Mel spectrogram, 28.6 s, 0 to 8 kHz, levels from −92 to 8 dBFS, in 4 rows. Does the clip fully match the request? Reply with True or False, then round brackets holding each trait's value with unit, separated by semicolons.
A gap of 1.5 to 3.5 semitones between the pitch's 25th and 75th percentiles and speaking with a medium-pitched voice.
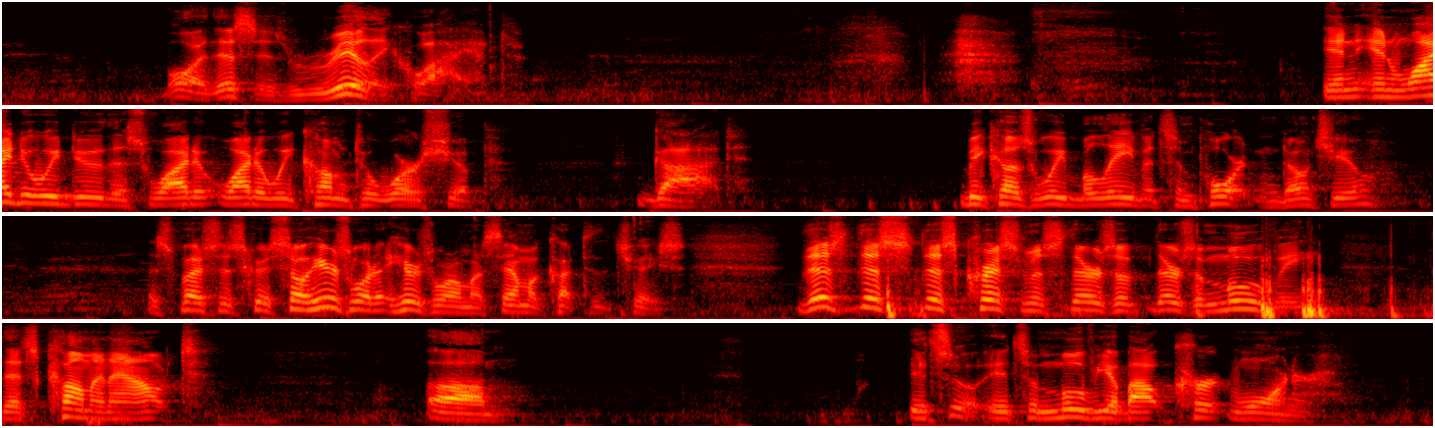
True (3.0 semitones; 155 Hz)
